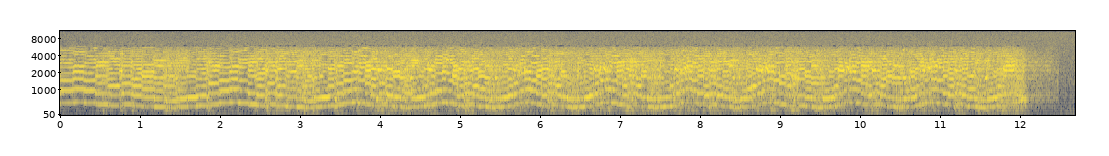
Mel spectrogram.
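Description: An electric guitar plays fast, fluid repeating pull-off phrases of rapidly falling and rising notes in a rock style, continuous and steady, ending abruptly.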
